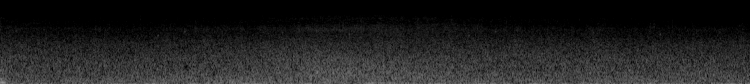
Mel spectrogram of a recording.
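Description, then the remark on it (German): Steady, dense rain pattering continuously on the hood of weatherproof clothing, with a broad rushing wash of howling wind behind it, holding an even, fairly loud level throughout with no voices. “das Plätschern der Regentropfen auf deiner Kapuze und das Heulen des Windes umgibt dich wie eine vertraute Melodie und lädt dich ein, dich vollkommen der wilden Schönheit dieses Momentes hinzugeben.”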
